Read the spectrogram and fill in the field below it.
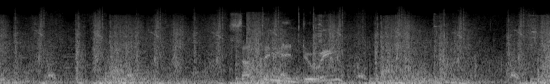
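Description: Swords clash and strike in a fast battle.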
